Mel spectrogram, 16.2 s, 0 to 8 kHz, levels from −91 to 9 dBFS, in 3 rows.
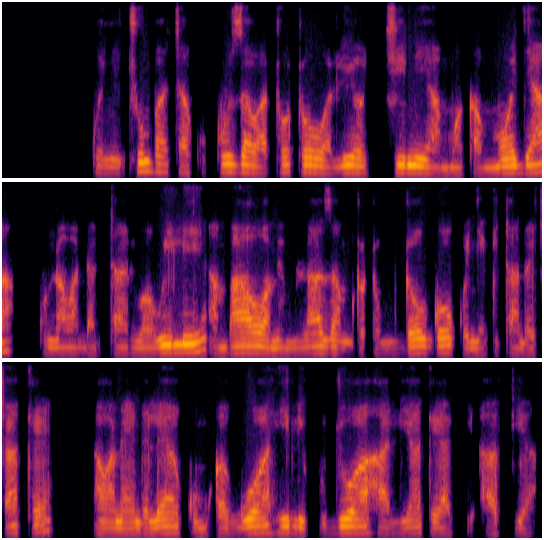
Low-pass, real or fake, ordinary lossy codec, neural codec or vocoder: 7.2 kHz; real; Opus, 16 kbps; none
